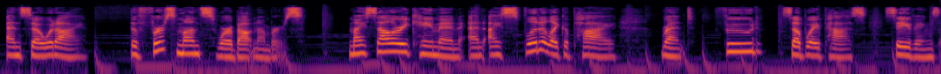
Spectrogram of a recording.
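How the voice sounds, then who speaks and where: A woman reading a scripted first-person story in a measured, earnest, literary storytelling manner. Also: mid-range voice, no room sound. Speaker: narrator.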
